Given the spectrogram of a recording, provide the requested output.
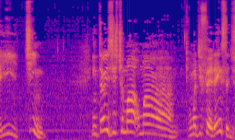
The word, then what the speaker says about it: I Ching: E pelo amor de Deus, nunca Ai Xing. Tem gente que lê isso aqui em inglês, né? Ai Xing. Pelo amor de Deus, né? Isso é chinês. Então, I Xing. Na verdade é I Ching.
